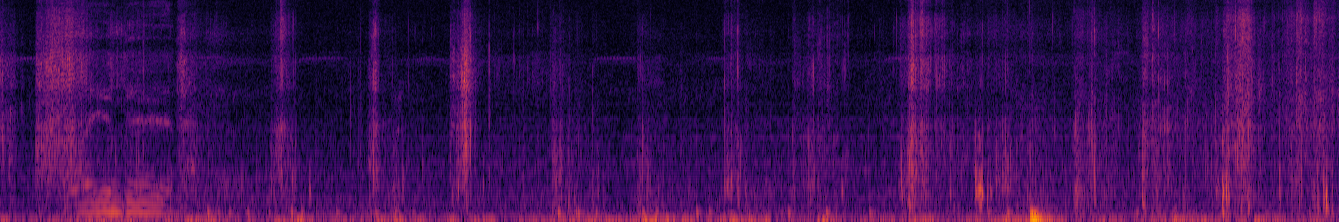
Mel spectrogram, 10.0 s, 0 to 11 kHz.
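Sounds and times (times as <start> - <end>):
footsteps on dry pine straw: 0.0 - 10.0.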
